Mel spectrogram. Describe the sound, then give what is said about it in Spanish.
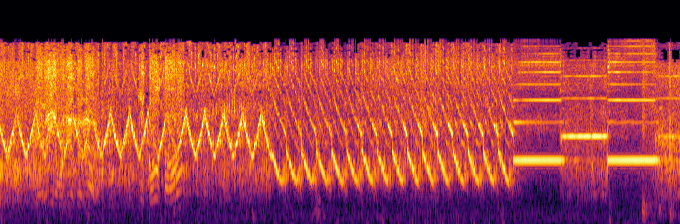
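A car alarm blares continuously, going off for the third time in front of a Municipality of Miraflores inspector. It cycles through rapid warbling tones, then fast sweeping whoops, then steady alternating high beeps. It is loud and sounds alone, with no talking. “Carro ha vuelto a sonar por tercera vez delante de este señor que es fiscalizador de la Municipalidad de Miraflores, la municipalidad que dice combatir los ruidos molestos.”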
